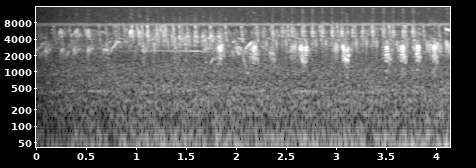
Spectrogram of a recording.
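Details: Black-browed reed warbler singing in grassland at Watarase retentive basin, Japan, during breeding season while incubating eggs; rapid high chattering notes repeated in a dense run, over a steady background hiss with faint other bird calls.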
